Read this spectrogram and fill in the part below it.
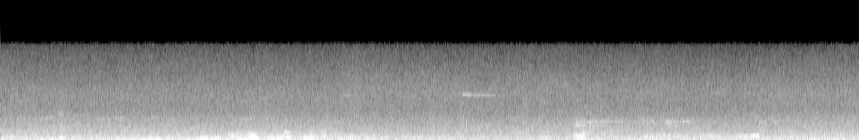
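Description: Traffic hums steadily in the background.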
